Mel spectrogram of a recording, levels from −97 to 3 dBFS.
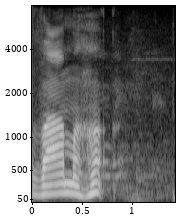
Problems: constant background noise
